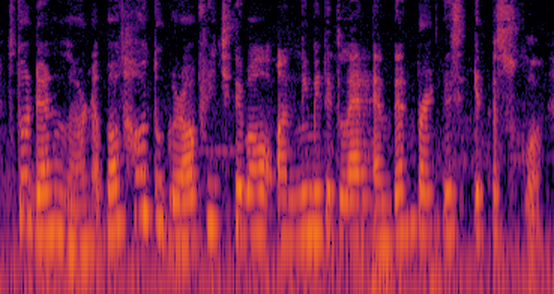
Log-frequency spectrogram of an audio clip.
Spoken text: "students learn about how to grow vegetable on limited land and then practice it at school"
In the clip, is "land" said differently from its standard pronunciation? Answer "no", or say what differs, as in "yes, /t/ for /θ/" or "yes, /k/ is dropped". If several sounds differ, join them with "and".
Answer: yes, /d/ is dropped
